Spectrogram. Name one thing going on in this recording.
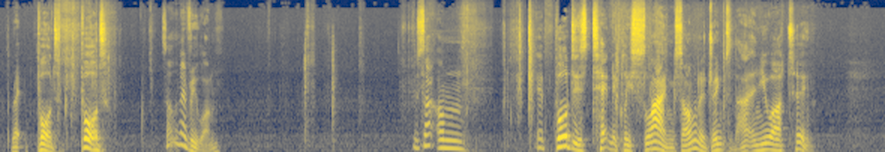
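A man reads aloud calmly and close by.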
